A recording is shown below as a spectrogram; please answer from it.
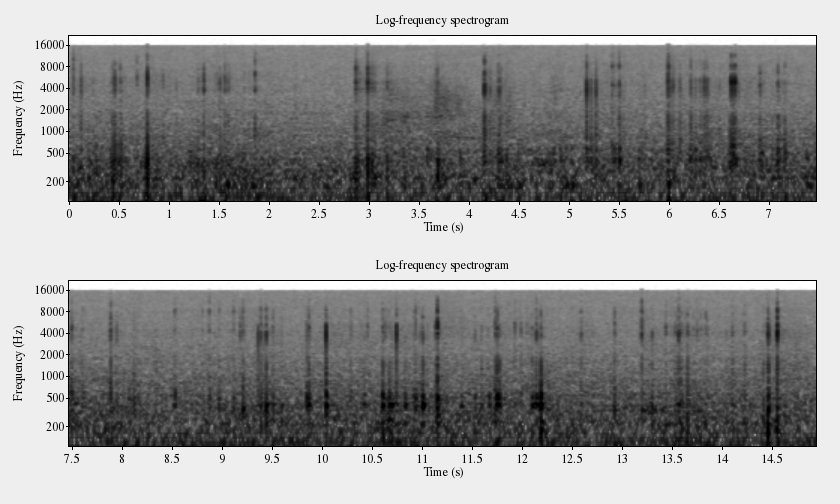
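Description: Long red-painted nails scratch the rough glittery surface of a small, round, gold glitter-coated Christmas bauble. Soft, gritty scratching is heard with brief bright crackles and clicks, and louder bursts come about every two seconds over a quiet low hum.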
